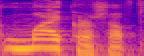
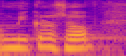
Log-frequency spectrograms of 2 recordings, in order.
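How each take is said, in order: First: The name is pronounced the English way. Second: The name is pronounced the Spanish way. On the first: The speaker calls it right. "se dice Microsoft" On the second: The speaker calls it wrong. "y no Microsoft"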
